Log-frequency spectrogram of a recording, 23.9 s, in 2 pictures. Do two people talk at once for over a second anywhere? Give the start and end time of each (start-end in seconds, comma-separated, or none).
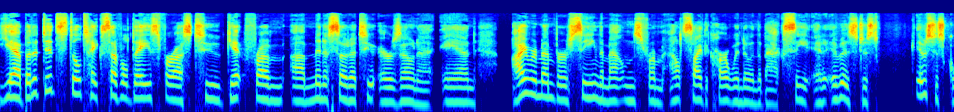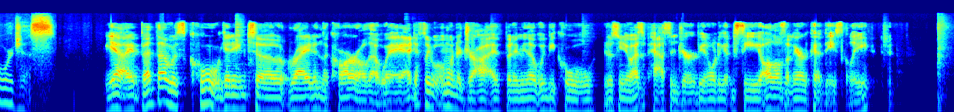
none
